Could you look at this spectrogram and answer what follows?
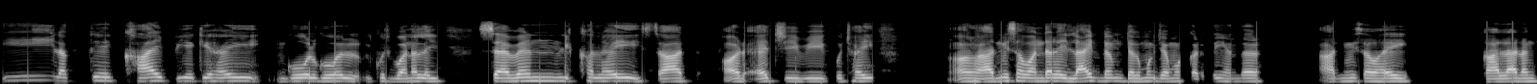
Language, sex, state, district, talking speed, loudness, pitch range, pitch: Hindi, male, Bihar, Jahanabad, 135 wpm, -19 LUFS, 140-155 Hz, 145 Hz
